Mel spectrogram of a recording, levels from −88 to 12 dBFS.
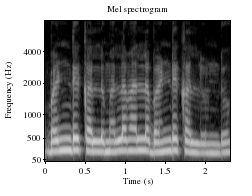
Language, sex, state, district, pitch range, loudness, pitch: Tulu, female, Karnataka, Dakshina Kannada, 210-235 Hz, -13 LUFS, 225 Hz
